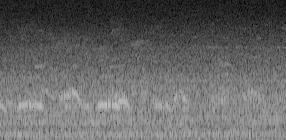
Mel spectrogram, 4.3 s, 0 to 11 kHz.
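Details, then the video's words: Spring-migrating common cranes over central France, March 2016, flocks dispersed by bad weather; a few clear, drawn-out trumpeting notes, then fainter ones, over a low rumble. "GRUE Cendrée/Migration Prénuptiale/2016"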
